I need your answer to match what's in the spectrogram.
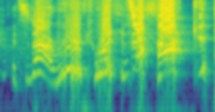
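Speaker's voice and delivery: loud, high words dissolving into laughter; helpless laughing. Real, not acted. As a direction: crack up while protesting. Defends herself while cracking up.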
